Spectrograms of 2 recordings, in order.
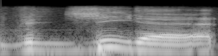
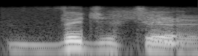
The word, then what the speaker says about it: Vegeta: meth vegeta excuse me it is vegeta not vegetarian excuse me sir but i believe the name is kakarot sorry i tried to say it like the real word vegetable yeah yeah well fireworks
